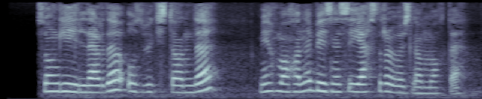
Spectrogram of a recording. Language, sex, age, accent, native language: Uzbek, female, 18-24, Samarqand, Uzbek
